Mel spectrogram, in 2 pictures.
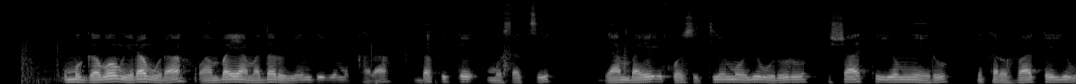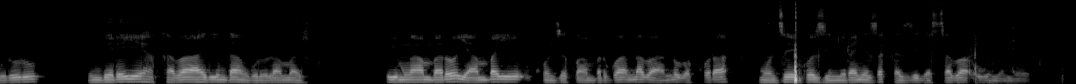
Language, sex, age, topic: Kinyarwanda, male, 18-24, government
